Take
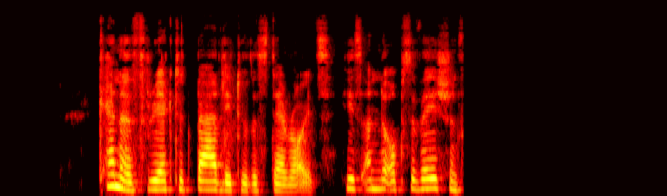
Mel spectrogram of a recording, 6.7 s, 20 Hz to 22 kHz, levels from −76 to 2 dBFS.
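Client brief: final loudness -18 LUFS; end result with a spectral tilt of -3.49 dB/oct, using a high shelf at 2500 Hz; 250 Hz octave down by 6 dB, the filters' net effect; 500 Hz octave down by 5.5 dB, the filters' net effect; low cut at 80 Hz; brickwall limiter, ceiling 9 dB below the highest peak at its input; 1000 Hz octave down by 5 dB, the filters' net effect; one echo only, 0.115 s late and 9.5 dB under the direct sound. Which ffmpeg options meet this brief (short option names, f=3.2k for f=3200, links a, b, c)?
-af "highpass=80,equalizer=f=250:t=o:g=-6.5,equalizer=f=500:t=o:g=-4,equalizer=f=1k:t=o:g=-5.5,highshelf=f=2.5k:g=6,alimiter=limit=-13.5dB:level=0:latency=1,aecho=1:1:115:0.335,volume=7dB"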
